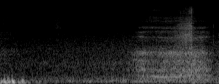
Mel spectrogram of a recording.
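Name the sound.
man snoring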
